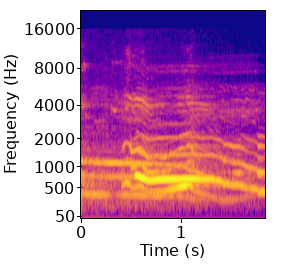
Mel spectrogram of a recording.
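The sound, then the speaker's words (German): Several overlapping, wolf-like howls rise and waver as a moor atmosphere sound effect, sustained at a steady moderate loudness throughout the short stretch, forming an eerie, droning chorus with no talking. “Moor-Atmo bitte!”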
